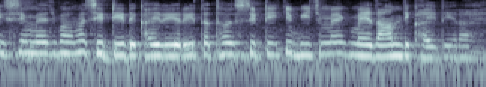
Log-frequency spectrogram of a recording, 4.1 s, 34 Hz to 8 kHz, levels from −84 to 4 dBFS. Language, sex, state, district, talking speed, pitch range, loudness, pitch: Hindi, female, Uttar Pradesh, Deoria, 310 wpm, 245-280 Hz, -15 LUFS, 260 Hz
